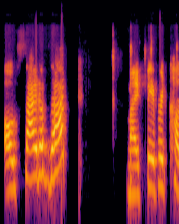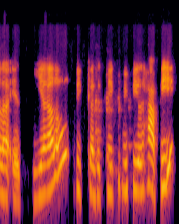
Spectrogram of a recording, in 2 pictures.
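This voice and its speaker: A woman's voice: fairly high pitch, expressive, moderate pace, highs cut off, a little hiss or hum. A woman in her forties with a Trinidadian accent, a pastor and counselor telling her personal story earnestly on a video call, often restarting her sentences. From Trinidad and Tobago. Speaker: guest, pastor and family life counselor. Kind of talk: personal story in an online interview.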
